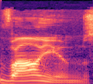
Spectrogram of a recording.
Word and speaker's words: volume: I read only the first 2 volumes of the award-winning 4-volume martial arts novel. 这部得奖的武侠小说4册当中，我只读了前2册。好，那学英文的时候呢，耳朵其实很重要，你要仔细听 native speakers 怎么样发音。好像刚刚贝老师念那个字呢，他是念 volume 那很多人呢会把它念成 volume。好，那其实不对的，那个 L 不要跑到后面去。好，所以我们再请贝老师帮我们念一次这个字。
